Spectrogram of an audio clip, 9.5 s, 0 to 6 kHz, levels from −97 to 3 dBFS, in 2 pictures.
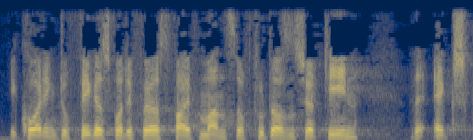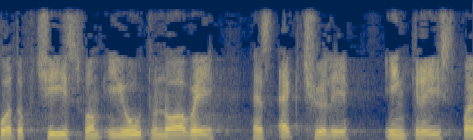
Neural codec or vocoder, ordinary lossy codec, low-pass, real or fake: none; none; 5.4 kHz; real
